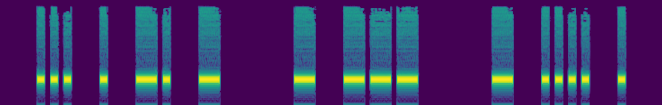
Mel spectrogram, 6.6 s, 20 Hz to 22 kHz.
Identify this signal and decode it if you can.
Morse code, heard as a keyed tone, about 18 wpm, spaced as for 15 wpm, 1000 Hz. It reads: SENT TO THE
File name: qotdfiles / 15wpm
